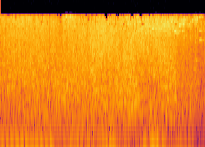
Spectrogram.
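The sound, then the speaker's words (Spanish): Gunfire crackles in a film shootout as police and armed robbers exchange fire on a street, a loud, relentless wall of rapid overlapping shots with no pause. “Un policía dispara oculto tras una esquina y Michael le responde. Drake avanza hasta otra a la que dispara Neil.”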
